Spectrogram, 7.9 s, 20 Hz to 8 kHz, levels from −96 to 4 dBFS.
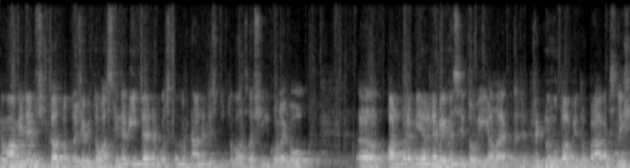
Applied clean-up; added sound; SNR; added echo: neural separator model SepFormer DNS4.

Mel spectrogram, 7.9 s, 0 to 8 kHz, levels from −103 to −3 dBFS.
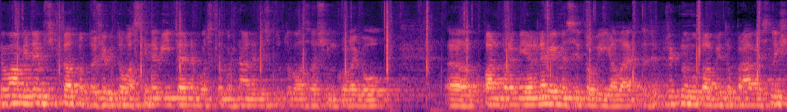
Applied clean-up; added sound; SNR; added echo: none; Run; 19 dB; reverberation time 0.6 s.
